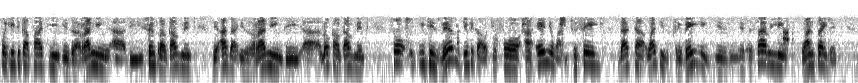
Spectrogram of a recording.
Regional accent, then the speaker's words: Murewa, Mashonaland East, Zimbabwe; we are Zimbabweans. I come from Murewa. From Murewa, this is what I can do in my community.

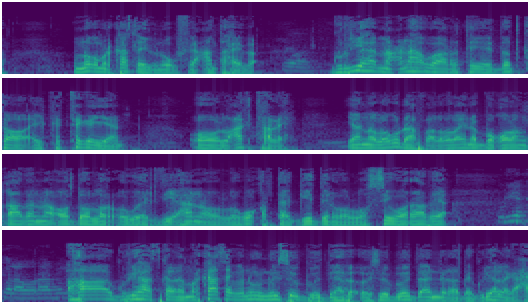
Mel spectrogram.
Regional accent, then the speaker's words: Kelafo, Somali Region, Ethiopia; Qalaafe ayaan ka imid birimadii hore, lug baanan aga imid

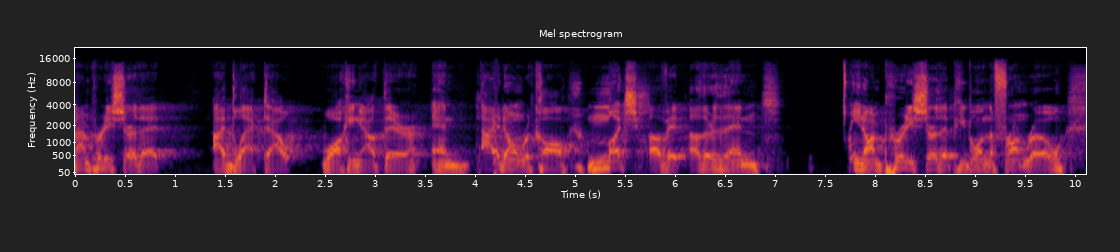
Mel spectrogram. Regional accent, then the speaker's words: St. Louis, Missouri, United States; born there; I was born in St. Louis, Missouri.

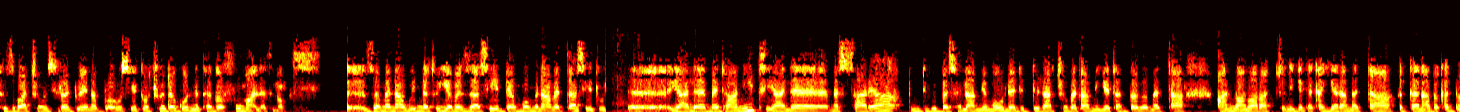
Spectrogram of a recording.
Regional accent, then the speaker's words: Ambo, Oromia, Ethiopia; also born or lived in Ginde Beret; የተወለድኩት በምዕራብ ሸዋ ዞን ግንደበረት ወረዳ ውስጥ ነው። ያደግኩት ደግሞ አምቦ ከተማ ነው።

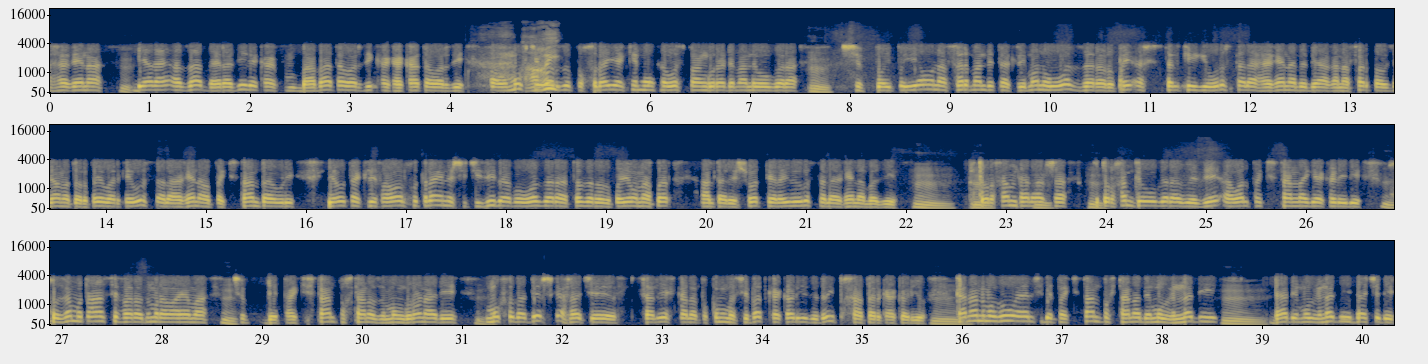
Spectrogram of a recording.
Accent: Paktika, Afghanistan; زه د پکتیکا یم

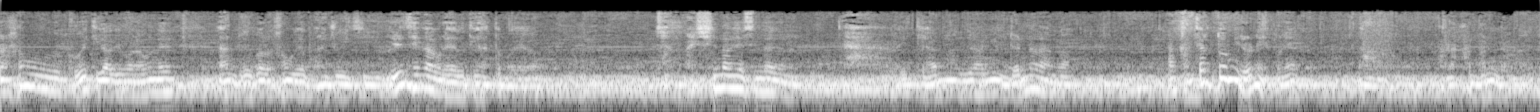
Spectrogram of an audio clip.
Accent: North Korea; 내 고향의 이름을 따서 그래서 우리 탈북자들이나 우리 북경 와서 내가 들려와가지고 우리 회사 와가지고

